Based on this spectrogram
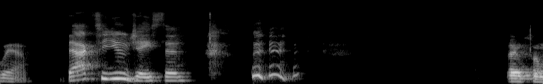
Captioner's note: chuckles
